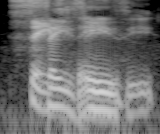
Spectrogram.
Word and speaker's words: Scorsese: Is it Sazy or is it Sezzy? – Martin Scorsese. – Sazy. – Like, thank you. – Say and then the letter Z.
